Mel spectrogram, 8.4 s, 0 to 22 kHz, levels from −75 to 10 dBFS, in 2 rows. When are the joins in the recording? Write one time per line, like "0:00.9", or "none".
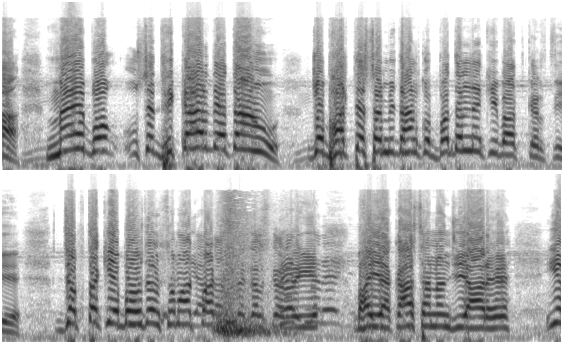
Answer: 0:06.1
